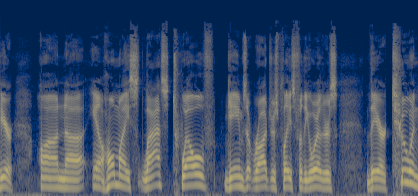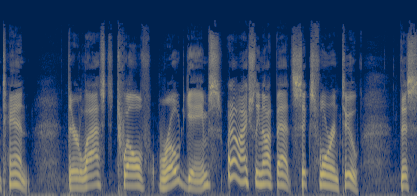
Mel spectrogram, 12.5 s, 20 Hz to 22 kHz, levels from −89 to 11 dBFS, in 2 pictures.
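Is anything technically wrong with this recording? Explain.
Yes. DAB burbling at 4.29 s, just before "for the", and from 10.57 to 10.82 s, after "games well actually not". Weak reception let bit errors, a fraction of a percent, slip past error correction and corrupt samples and scale factors, so single sub-bands pick up short noise blips or jump in level for up to a frame. The speech picks up short blips of noise.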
